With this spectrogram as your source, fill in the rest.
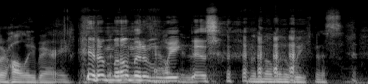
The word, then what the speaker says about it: Halle Berry: to go right okay Halle Berry is not Halle Berry it is pronounced Sally Bally rally are tallied like Halle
